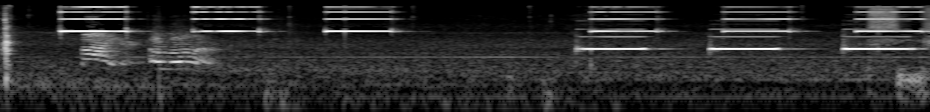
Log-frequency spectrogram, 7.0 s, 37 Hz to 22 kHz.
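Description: A fire alarm on a Honeywell Vista 20P system, set off from a pull station during a system test, sounds in loud, repeating electronic beep bursts, each about a second long with short gaps. People talk briefly near the start.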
